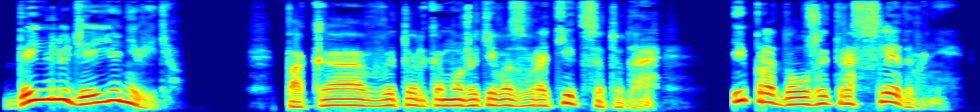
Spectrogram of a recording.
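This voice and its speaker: A man voicing a calm, thoughtful middle-aged priest detective who reasons quietly in an audiobook. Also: medium pitch, normal speed, husky, dry recording, studio quality. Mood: musing. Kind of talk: audiobook character reading.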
